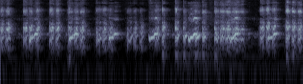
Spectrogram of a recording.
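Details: A decoy white-breasted waterhen in a cage utters rapid, raspy, gurgling croaks in quick succession, roughly ten short bursts in three seconds.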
